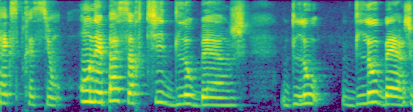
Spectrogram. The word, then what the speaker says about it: de l'auberge: On n'est pas sorti de l'auberge. De l'auberge. Vous avez vu comment je prononce? Je ne prononce pas le E.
